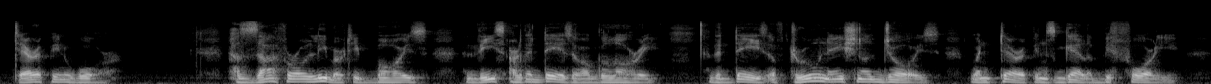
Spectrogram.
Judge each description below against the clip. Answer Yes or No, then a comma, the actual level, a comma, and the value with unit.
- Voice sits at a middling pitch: No, low, 100 Hz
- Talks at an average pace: No, slow, 125 wpm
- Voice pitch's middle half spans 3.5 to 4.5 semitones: Yes, average, 4.1 semitones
